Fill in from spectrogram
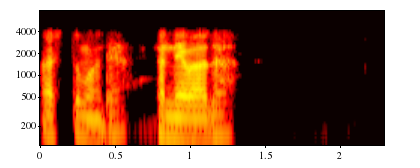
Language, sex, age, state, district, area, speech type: Sanskrit, male, 18-30, West Bengal, Paschim Medinipur, urban, conversation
